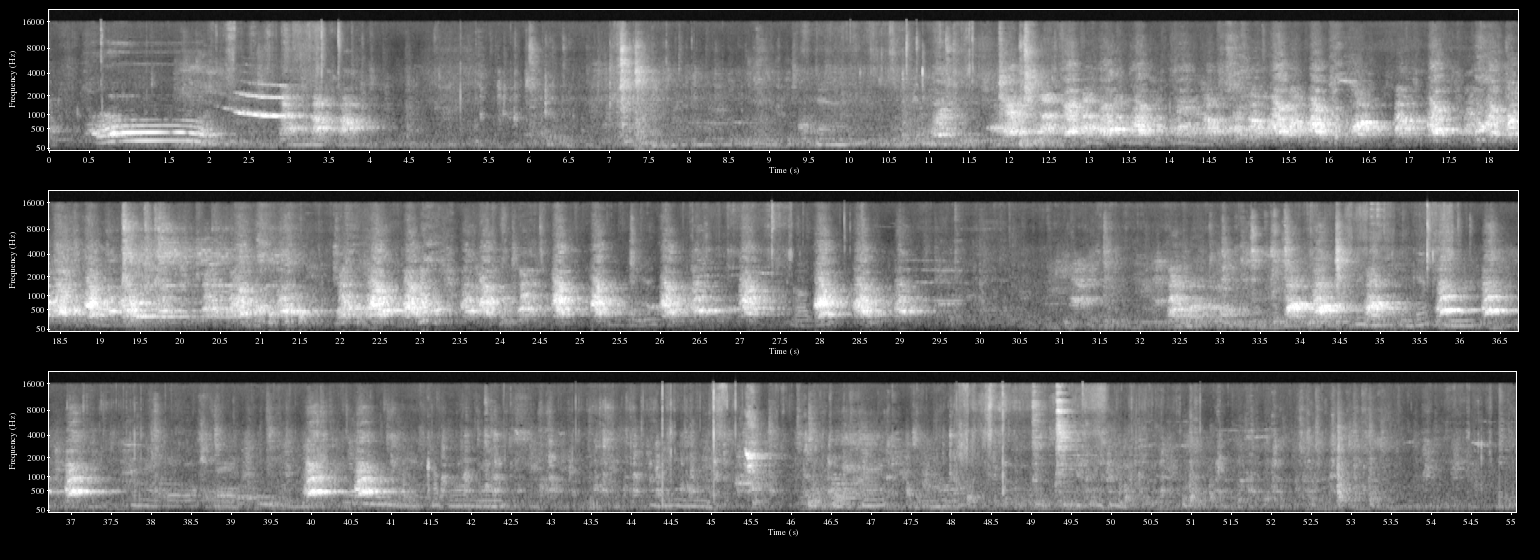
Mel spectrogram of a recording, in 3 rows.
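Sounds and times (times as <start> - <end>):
dogs barking: 2.8 - 4.3, 11.0 - 29.4, 31.0 - 37.8, 39.3 - 44.5, 45.3 - 46.4.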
